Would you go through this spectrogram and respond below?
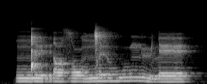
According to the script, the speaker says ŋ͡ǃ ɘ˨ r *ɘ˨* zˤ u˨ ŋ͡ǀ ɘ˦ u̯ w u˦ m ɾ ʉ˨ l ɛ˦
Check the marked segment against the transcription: correct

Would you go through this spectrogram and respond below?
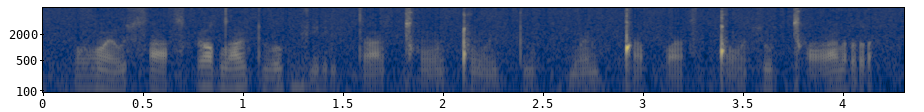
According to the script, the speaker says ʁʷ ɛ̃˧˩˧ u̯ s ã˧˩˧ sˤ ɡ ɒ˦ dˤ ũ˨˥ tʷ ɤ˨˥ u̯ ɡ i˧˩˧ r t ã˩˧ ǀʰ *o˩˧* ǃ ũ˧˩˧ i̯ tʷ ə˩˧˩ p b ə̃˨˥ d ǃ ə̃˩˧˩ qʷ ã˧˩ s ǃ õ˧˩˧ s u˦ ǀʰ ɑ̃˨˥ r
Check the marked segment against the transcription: incorrect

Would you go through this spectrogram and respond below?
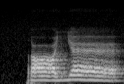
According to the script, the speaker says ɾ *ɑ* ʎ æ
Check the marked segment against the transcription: correct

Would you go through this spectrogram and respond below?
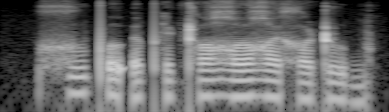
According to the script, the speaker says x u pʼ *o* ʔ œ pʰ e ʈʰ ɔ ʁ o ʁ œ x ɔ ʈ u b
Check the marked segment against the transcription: correct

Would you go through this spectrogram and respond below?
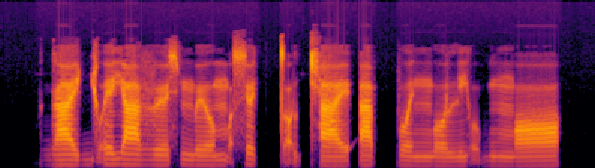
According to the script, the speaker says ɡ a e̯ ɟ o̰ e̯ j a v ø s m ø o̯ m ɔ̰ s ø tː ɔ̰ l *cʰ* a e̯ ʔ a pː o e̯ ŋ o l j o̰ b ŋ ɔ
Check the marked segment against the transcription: correct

